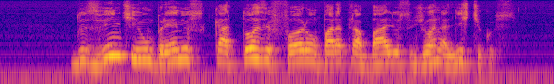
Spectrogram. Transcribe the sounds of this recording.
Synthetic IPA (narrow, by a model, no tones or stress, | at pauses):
d̪ʊzvĩnt͡ʃiũpɾẽmjʊskat̪oɾzɪfoɾɐ̃w̃paɾɐt̪ɾabaʎʊsʒoɾnalist͡ʃikʊs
